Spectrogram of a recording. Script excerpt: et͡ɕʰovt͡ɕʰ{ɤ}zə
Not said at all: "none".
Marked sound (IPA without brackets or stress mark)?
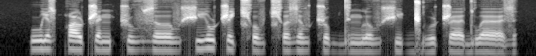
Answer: ɤ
